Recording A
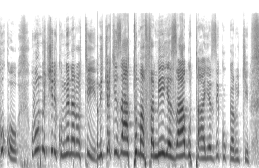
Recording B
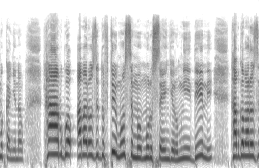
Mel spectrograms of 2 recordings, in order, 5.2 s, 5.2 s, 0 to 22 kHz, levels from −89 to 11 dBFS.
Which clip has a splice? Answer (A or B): A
